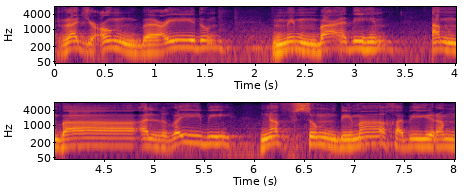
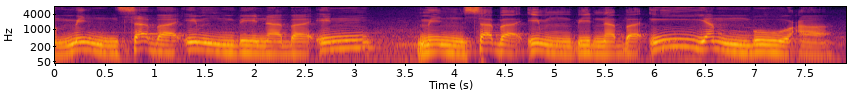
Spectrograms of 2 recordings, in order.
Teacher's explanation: با سے پہلے چونکہ تنوین کا نون یا کسی لفظ کا نون آ گیا ساکن تو یہ میم پڑھا جائے گا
